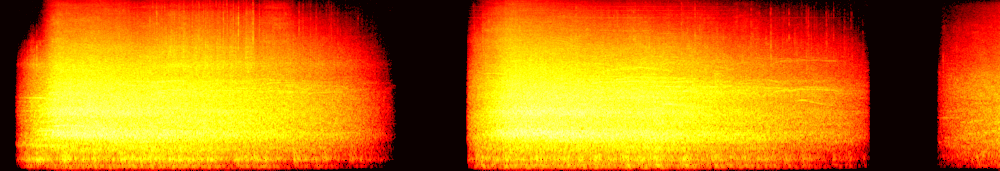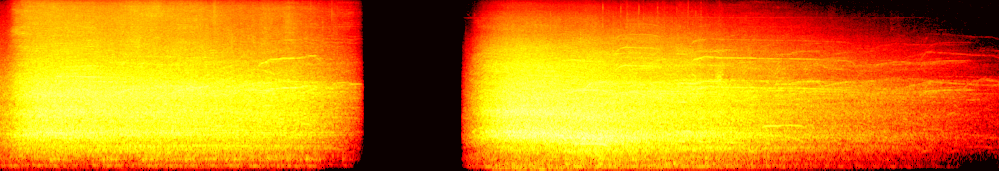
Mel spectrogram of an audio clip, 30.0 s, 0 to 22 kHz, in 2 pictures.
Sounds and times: crowd roars with energy 0:00.4 - 0:05.4
crowd roars with energy 0:07.1 - 0:12.7
crowd roars with energy 0:14.8 - 0:20.4
crowd roars with energy 0:22.0 - 0:29.0

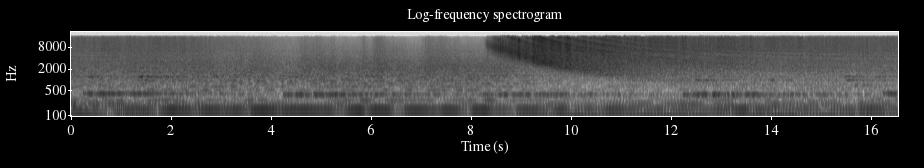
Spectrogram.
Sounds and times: drone 0:00.0 - 0:16.5

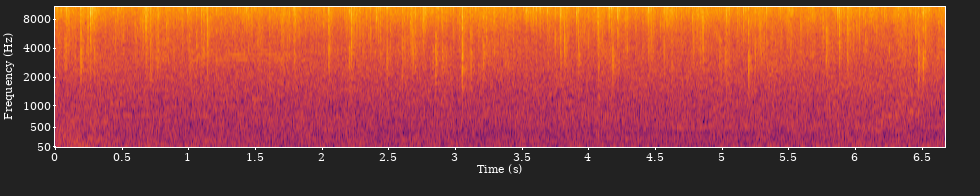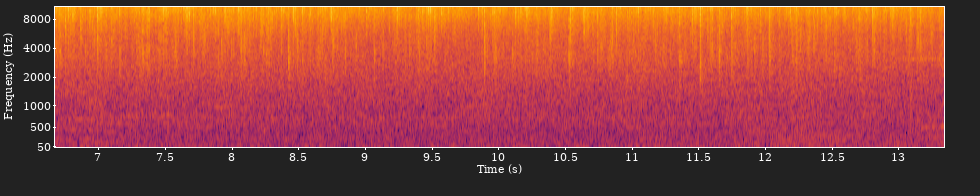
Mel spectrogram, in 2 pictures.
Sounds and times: rain 0:00.0 - 0:13.3
wind 0:00.0 - 0:13.3

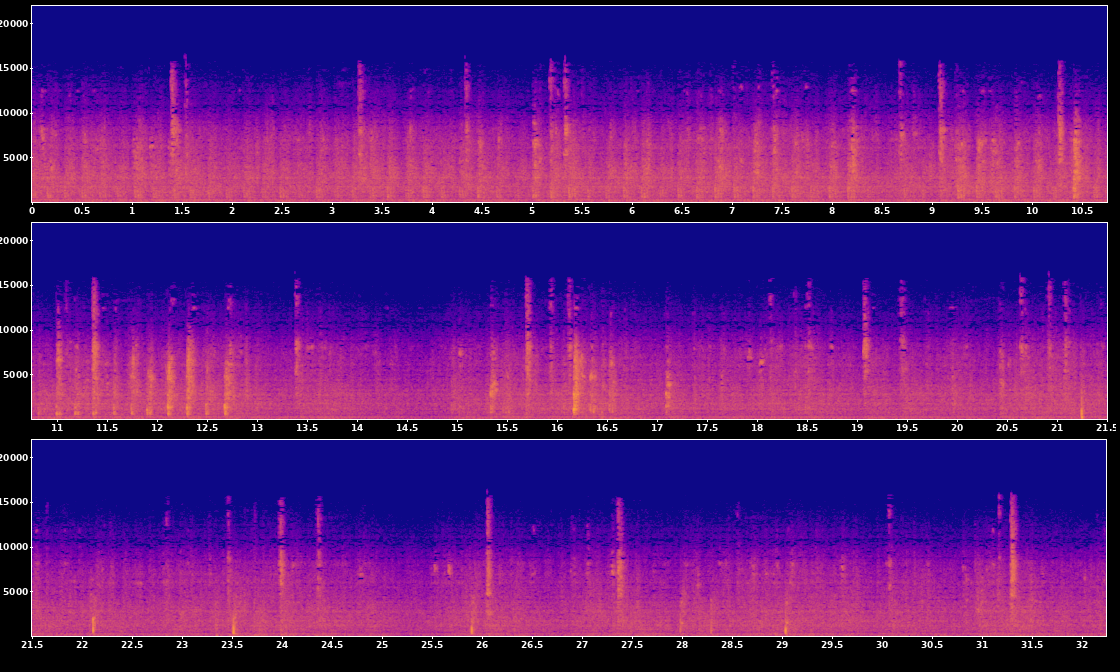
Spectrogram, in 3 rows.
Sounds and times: fan hit and spin a pinwheel 0:00.0 - 0:13.8

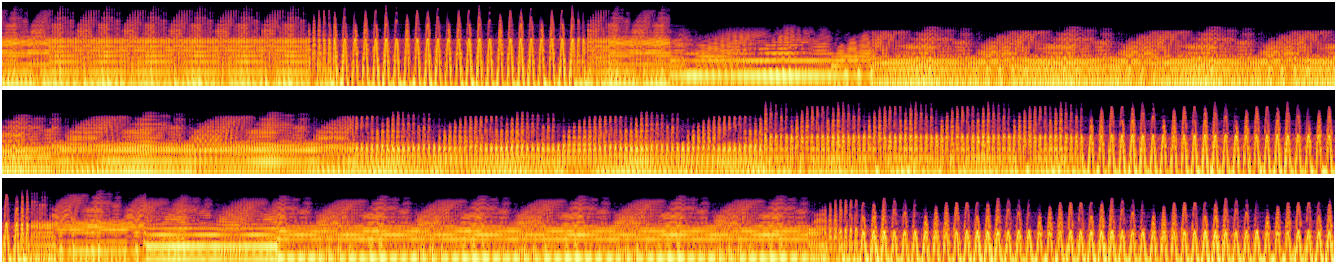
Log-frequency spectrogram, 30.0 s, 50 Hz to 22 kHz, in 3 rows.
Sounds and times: Drone sound 0:00.0 - 0:02.4
Drone sound 0:04.5 - 0:18.4
Drone sound 0:19.8 - 0:27.2

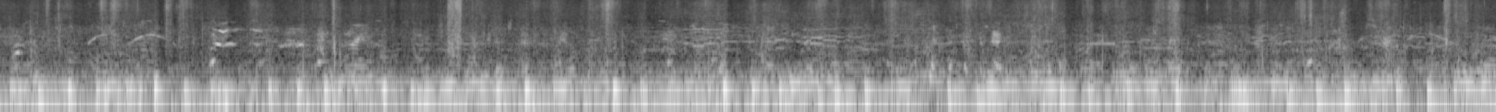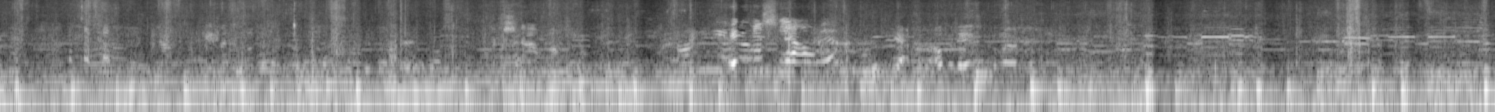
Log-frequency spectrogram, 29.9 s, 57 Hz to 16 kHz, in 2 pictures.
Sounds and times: chatter from bypassers 0:00.0 - 0:29.9
musicians walked around the market, while playing 0:00.0 - 0:29.9

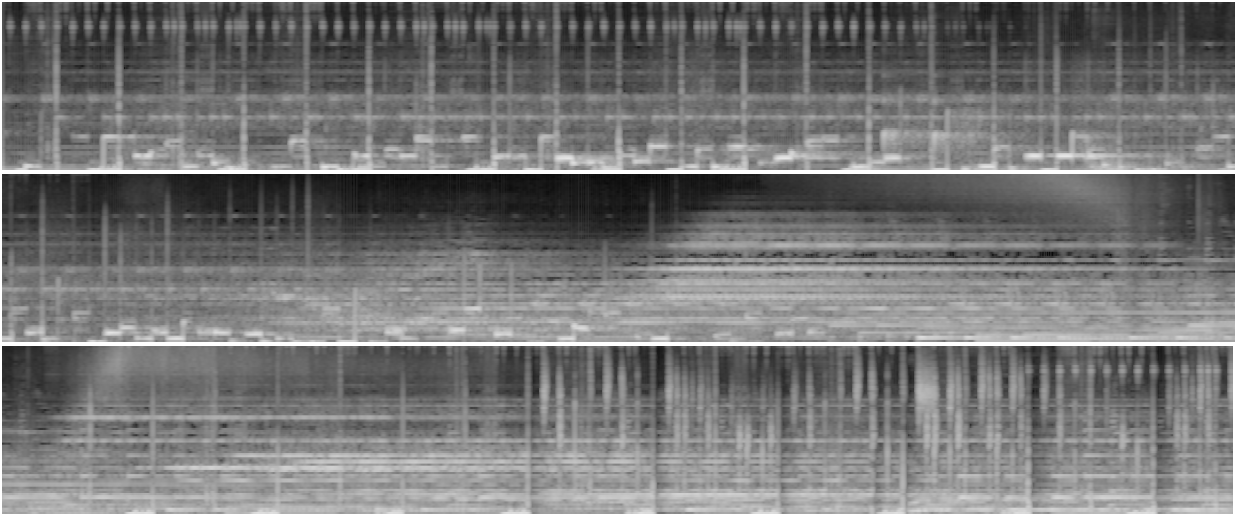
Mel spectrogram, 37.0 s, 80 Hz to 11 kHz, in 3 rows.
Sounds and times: Bubbly Experimental Beat 0:00.0 - 0:16.3
Bubbly Experimental Beat 0:25.5 - 0:36.9

